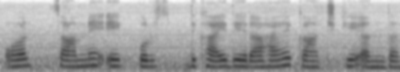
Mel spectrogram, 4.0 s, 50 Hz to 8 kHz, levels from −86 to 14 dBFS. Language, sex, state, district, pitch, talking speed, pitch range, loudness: Hindi, female, Uttar Pradesh, Lalitpur, 220 Hz, 165 wpm, 210-230 Hz, -16 LUFS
